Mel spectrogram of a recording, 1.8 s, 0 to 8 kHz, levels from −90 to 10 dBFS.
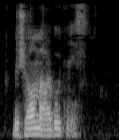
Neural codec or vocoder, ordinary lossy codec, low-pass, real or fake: none; AAC, 32 kbps; 7.2 kHz; real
